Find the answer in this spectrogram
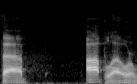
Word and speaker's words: Ebola: His name rhymes with Oblo, right?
